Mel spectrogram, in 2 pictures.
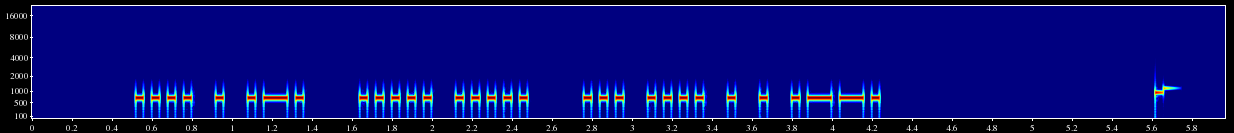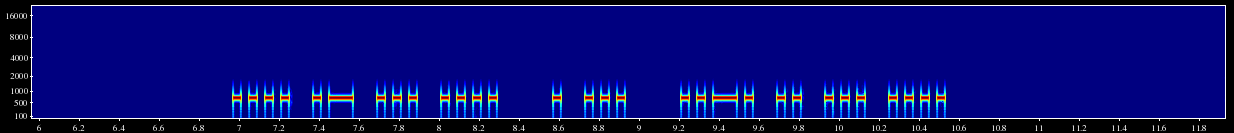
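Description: Fast Morse code at about 30 words per minute in a single steady mid-pitched tone, rapid dots and dashes keyed in two bursts separated by a pause with a faint click, no voices.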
